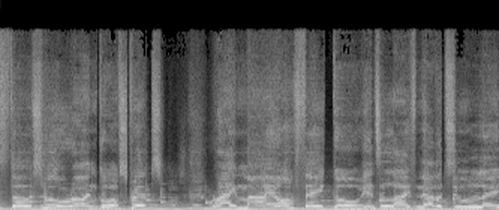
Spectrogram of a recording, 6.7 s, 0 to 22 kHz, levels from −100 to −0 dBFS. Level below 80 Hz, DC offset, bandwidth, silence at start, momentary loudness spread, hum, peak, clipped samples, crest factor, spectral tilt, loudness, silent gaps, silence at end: -30 dBFS; under 0.1%; 19.5 kHz; 0 s; 6 LU; none; -8 dBFS; under 0.1%; 14 dB; -5.5 dB/octave; -22 LUFS; none; 0 s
